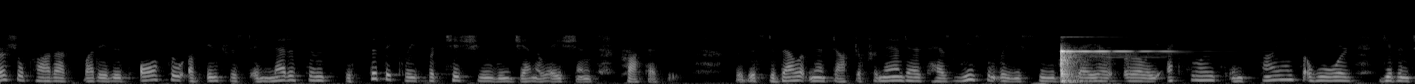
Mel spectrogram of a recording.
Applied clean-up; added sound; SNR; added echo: classical method log-MMSE.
